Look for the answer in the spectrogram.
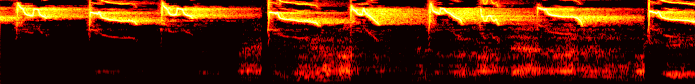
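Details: Oriental white-eye in pet training audio, giving dense, shrill falling chirps in fast succession, some in doubled notes, over a faint low background murmur.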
